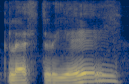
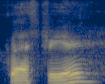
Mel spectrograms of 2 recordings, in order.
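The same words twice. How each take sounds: First: The name is said with a French-style pronunciation. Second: The name is said with plain English pronunciation.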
